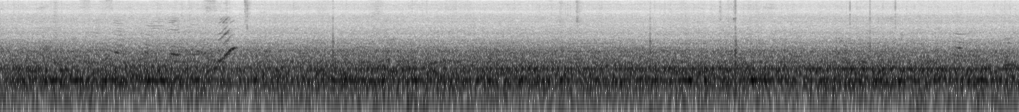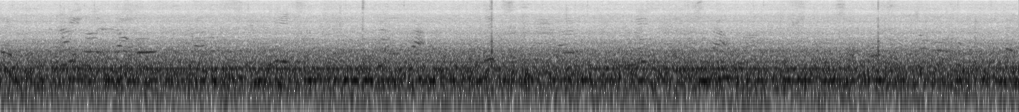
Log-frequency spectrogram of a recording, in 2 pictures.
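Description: An airliner's wheels rumble over the runway.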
